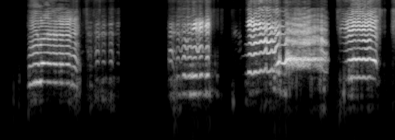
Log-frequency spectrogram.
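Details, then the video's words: Goats out in forest and field, bleating in several harmonic-rich, wavering calls of about a second each, with quieter short bleats between the louder ones. "Collection Beautiful Goats and Sounds Goats"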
